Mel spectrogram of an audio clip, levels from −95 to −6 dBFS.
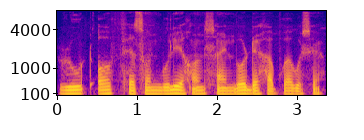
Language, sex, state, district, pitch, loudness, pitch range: Assamese, male, Assam, Sonitpur, 110 Hz, -17 LUFS, 105-115 Hz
